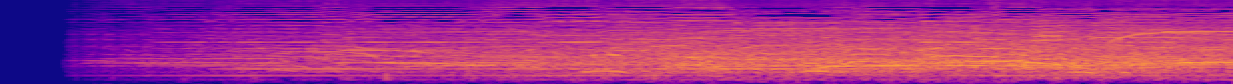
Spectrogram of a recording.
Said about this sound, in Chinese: Maggie 披着 Frankie 给她的绿色战袍，站上了拉斯维加斯的冠军拳台，观众都在为他欢呼。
